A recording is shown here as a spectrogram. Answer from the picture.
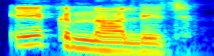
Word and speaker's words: acknowledge: और KNOW इसे पढ़ेंगे ना, क्या पढ़ेंगे ना। LE से पढ़ेंगे ले। और DG को पढ़ते हैं जा, क्या पढ़ते हैं जा। तो इसका प्रोनाउंसिएशन हो जाएगा एक नॉलेज, एक नॉलेज, क्या पढ़ेंगे इसको एक नॉलेज।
